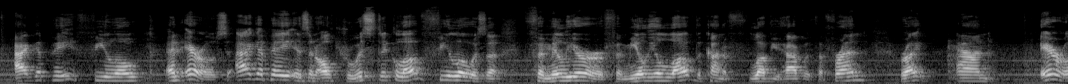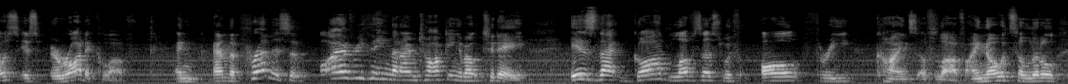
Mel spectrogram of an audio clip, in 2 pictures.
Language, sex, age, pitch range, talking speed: English, male, 30-49, 145-210 Hz, 165 wpm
